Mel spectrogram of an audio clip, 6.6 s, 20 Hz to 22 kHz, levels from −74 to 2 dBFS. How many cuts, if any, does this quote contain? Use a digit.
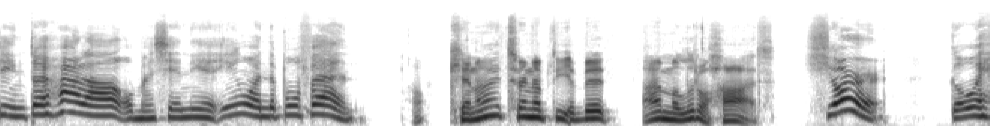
3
